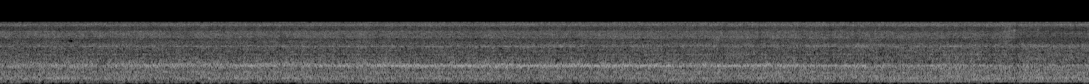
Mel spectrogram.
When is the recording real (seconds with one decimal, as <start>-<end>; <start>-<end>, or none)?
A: 0.0-6.6; 7.5-10.9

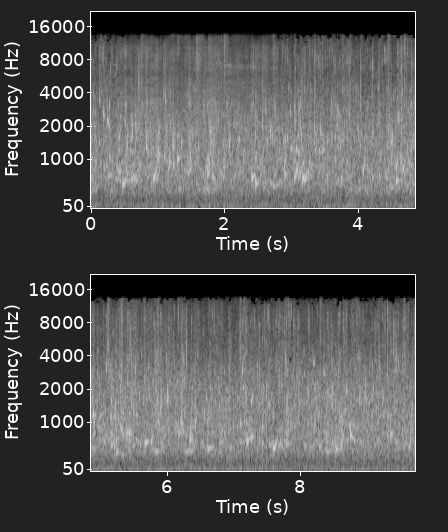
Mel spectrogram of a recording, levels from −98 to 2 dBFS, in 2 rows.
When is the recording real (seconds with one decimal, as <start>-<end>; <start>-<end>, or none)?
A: 0.0-0.5; 2.8-9.7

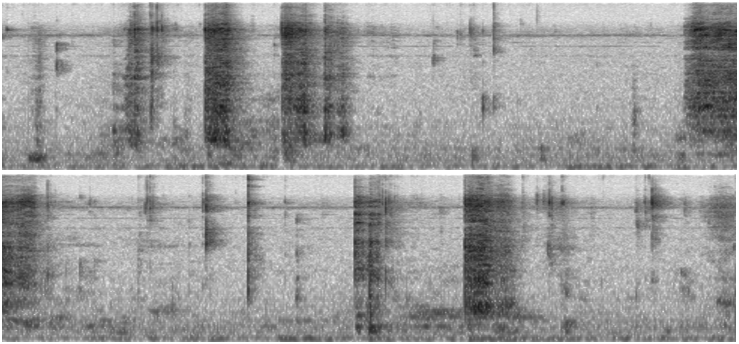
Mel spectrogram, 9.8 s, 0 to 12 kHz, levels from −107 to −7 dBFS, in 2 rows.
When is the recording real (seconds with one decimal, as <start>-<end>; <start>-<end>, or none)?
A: 0.0-9.8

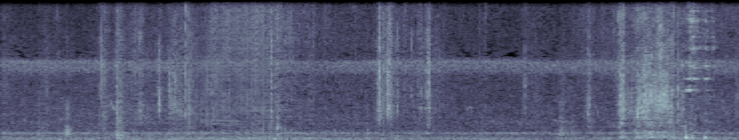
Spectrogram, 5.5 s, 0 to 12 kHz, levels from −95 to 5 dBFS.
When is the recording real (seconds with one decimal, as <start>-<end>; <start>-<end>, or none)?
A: 0.0-1.4; 2.0-5.5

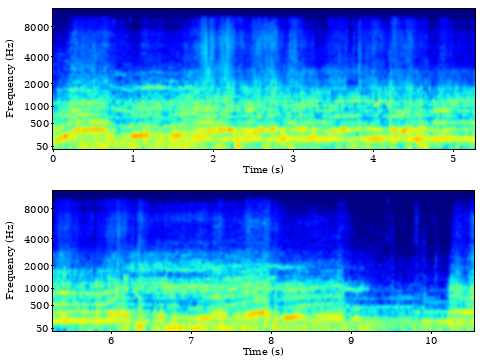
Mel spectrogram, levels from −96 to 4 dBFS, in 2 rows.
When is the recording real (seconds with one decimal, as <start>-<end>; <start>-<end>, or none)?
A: 0.0-1.8; 6.7-10.5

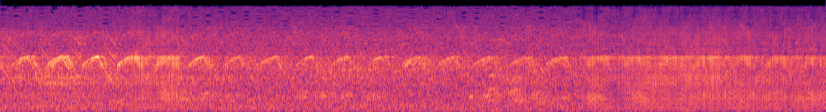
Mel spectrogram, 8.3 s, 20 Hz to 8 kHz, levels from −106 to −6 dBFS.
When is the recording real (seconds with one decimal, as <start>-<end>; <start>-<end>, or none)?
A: 0.0-1.3; 1.8-5.8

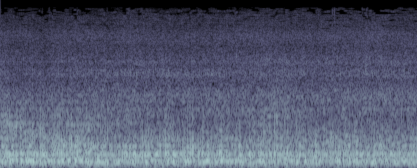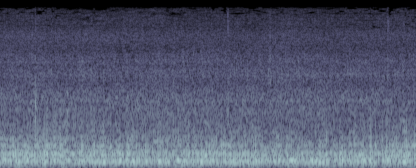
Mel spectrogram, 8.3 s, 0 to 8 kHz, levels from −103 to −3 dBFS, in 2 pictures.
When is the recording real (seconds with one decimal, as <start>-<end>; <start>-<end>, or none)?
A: 0.0-0.8; 2.5-4.8; 6.0-8.3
